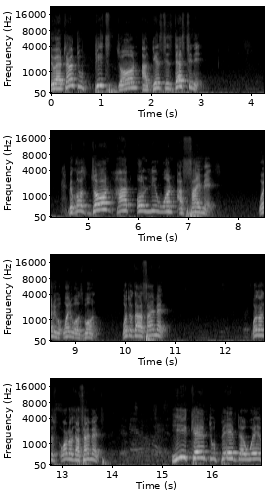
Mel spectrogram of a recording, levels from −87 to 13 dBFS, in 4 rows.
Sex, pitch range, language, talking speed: male, 175-250 Hz, English, 135 wpm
